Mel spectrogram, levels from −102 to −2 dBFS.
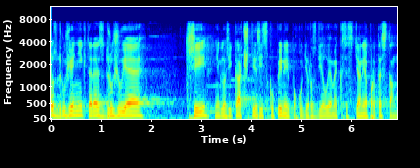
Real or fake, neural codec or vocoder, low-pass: real; none; 7.2 kHz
